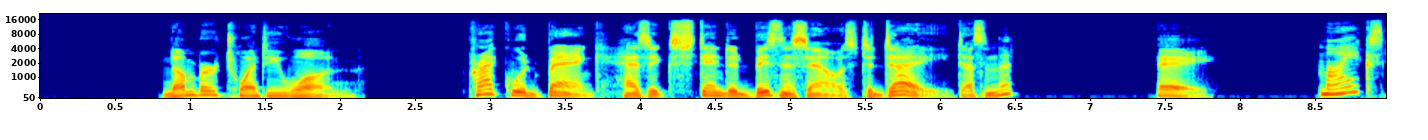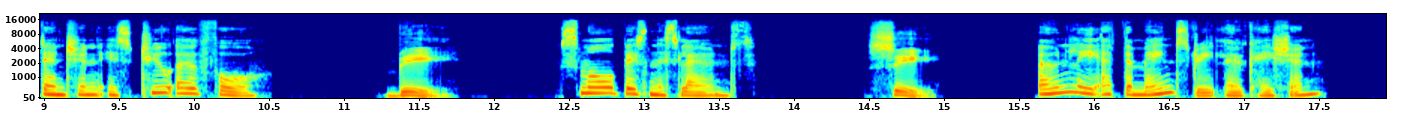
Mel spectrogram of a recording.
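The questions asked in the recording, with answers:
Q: Prackwood Bank has extended business hours today, doesn't it?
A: C: Only at the Main Street location.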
